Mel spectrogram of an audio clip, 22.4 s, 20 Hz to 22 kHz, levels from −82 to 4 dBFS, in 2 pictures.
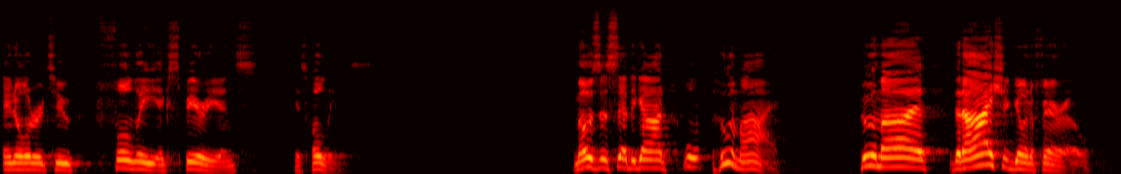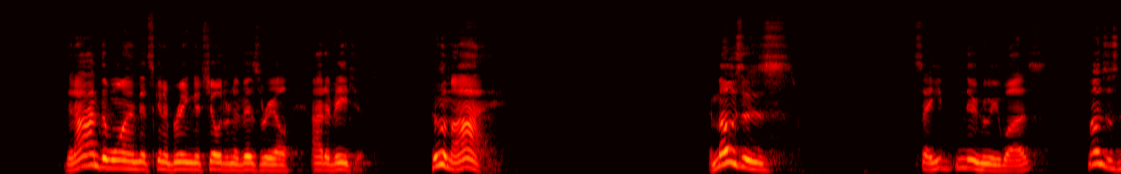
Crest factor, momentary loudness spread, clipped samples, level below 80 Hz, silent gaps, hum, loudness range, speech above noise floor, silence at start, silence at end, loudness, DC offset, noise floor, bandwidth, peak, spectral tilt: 22 dB; 15 LU; under 0.1%; under -90 dBFS; none; none; 11 LU; 53 dB; 0.05 s; 0 s; -37 LUFS; under 0.1%; -89 dBFS; 17 kHz; -18 dBFS; -4.5 dB/octave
